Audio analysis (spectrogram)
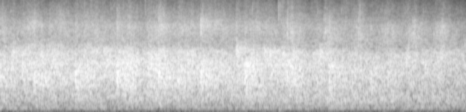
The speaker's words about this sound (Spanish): Si lo creen, dar un aplauso fuerte, Señor.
